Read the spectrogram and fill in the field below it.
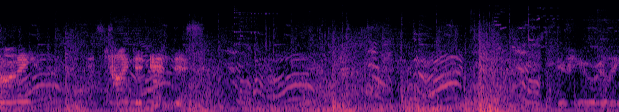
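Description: A magical energy blast bursts with a whoosh.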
